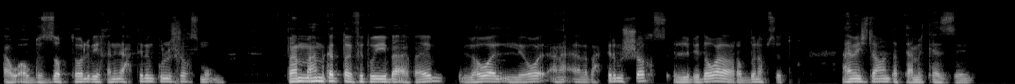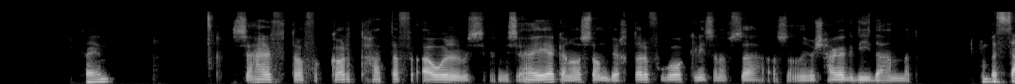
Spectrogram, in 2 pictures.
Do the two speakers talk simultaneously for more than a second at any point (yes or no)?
no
